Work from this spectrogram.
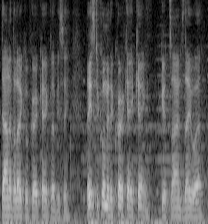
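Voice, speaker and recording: A man acting a well-off, boastful, stern middle-aged uncle in a radio drama, with a pompous, measured way of talking. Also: on the low side, steady tone, faint music behind, natural voice. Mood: boastful, jovial.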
